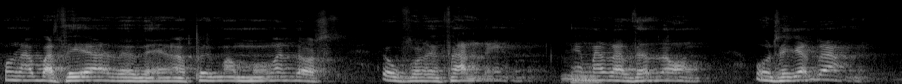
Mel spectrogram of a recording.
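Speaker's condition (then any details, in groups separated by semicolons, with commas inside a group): Amyotrophic lateral sclerosis (ela)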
